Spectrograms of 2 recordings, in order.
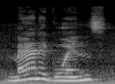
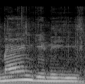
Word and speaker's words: mannequin: and then here are mannequins everybody pronounces them manganese but it's spelled mannequin or jaguar cichlid babies they're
